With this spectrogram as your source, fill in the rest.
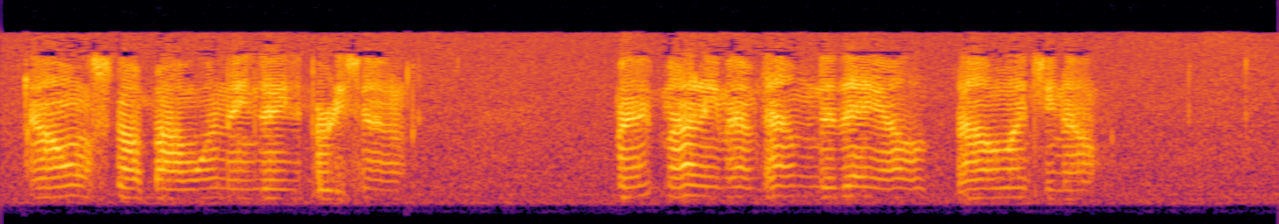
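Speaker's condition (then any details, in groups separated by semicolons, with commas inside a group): Parkinson's; recently started wearing fall monitor, fall risk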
